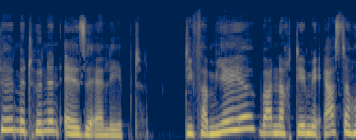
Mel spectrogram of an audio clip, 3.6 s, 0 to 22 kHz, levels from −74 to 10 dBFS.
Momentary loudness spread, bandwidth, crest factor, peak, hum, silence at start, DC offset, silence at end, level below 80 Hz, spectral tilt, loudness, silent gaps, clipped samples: 8 LU; 13.5 kHz; 10 dB; -2 dBFS; none; 0 s; under 0.1%; 0 s; -56 dBFS; -6.5 dB/octave; -12 LUFS; none; under 0.1%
